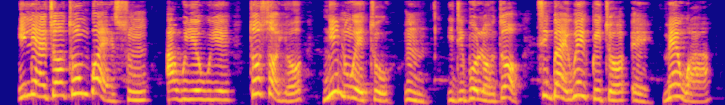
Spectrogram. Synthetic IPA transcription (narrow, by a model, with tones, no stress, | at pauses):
i˧le˦ɛ˧d͡ʒɔ˦to˦n̩˦ɡ͡bɔ˦˨ɛ˨sũ˧ | a˧wu˧je˧wu˧je˧ | to˦sɔ˦˨jɔ˨˦ | nĩ˦nũ˧˦e˨tõ˨i˨di˨bo˧lɔ̃˨dɔ˦˨ | ti˦ɡ͡ba˧i˨we˨˦i˦˨k͡pe˧d͡ʒɔ˧ɛ˨mɛ̃˦˨wa˨˦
